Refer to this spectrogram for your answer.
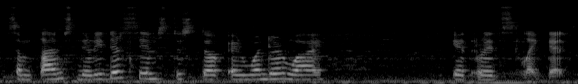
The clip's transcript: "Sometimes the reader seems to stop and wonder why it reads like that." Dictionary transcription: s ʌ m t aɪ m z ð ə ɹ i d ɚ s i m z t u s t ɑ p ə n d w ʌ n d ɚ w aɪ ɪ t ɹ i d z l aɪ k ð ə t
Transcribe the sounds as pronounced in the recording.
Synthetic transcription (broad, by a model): s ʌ m t aɪ m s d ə ɹ i d ɚ s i m s t u s t ɑ p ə n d w ʌ n d ɚ w aɪ ɪ t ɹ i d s l aɪ k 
